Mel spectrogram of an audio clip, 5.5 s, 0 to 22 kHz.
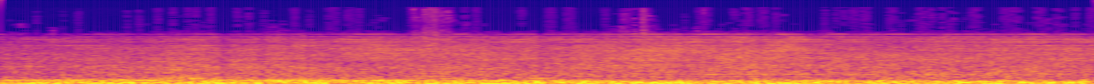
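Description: Airbus A310-304 airliner's jet engines running loud and steady as it rolls along the runway, with a deep rumble underneath.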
